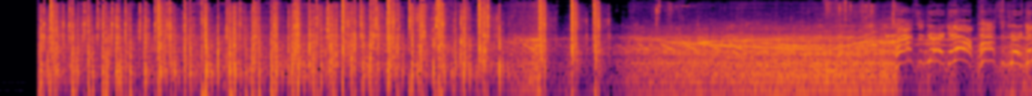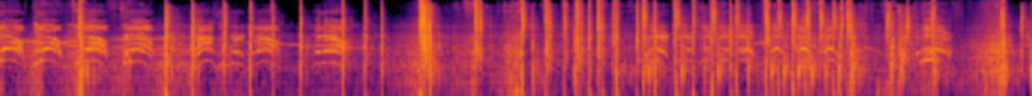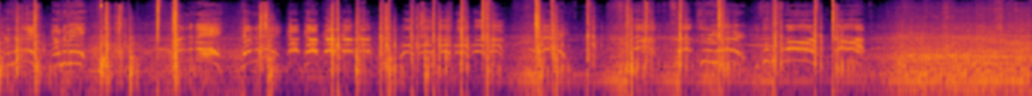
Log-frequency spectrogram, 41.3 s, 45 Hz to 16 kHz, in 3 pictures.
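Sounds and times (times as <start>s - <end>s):
rapid gunfire during a police shootout: 0.6s - 8.2s, 17.1s - 26.4s, 31.9s - 37.3s
wailing siren-like tone: 6.4s - 19.3s, 22.4s - 27.4s, 28.6s - 32.5s, 33.2s - 41.2s
frantic shouting voices during a police shootout: 11.5s - 18.6s, 22.2s - 35.2s, 35.9s - 39.1s.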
